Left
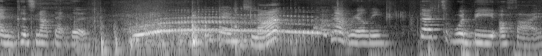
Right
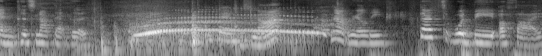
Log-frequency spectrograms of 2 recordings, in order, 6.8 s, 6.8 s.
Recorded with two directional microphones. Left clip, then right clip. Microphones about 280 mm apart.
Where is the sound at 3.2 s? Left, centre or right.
Left.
